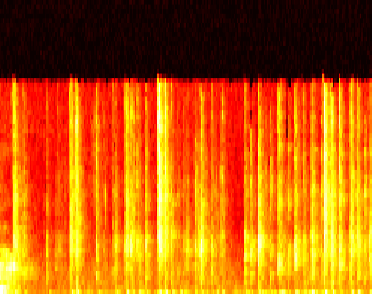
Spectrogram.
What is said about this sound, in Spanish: Es que estoy tecleando la noticia.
